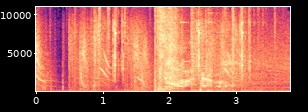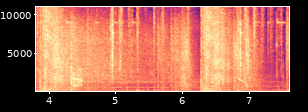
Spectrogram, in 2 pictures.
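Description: Loud bursts of automatic gunfire from Metal Gear Solid: The Twin Snakes on GameCube, dense rapid volleys that start abruptly and keep hammering, with a few heavier thumps.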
